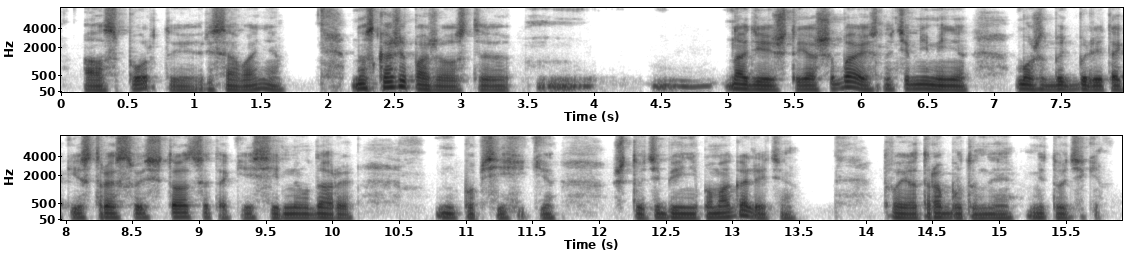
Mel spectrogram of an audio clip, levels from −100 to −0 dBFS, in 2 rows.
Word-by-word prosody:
а 85 -1 0
спорт 80 - 0
и 80 -1 -5
рисование. 85 +1 -1 0.5
Но 115 - +3
скажи 145 +6 +6
пожалуйста, 85 -4 0
э, 85 - -7
м, 165 +1 -9 0.4
м, 165 0 -12
надеюсь 95 -5 +4
что 90 - +2
я 95 - +4
ошибаюсь, 100 -2 +3
но 95 - -4
тем 105 +2 0
не 105 - +3
менее, 90 -4 +3 0.3
может 95 -4 +2
быть 95 -1 +1
были 95 -2 +2
такие 90 +1 -1
стрессовые 95 0 +2
ситуации, 105 +1 +2
такие 90 - -8
сильные 85 0 0
удары, 85 -2 -1 0.6
м, 90 -2 -2
по - - -5
психике, 85 0 -1 0.4
что - - -2
тебе 90 -1 0
не 85 -1 0
помогали 95 +4 +1
эти 75 0 -9 0.6
твои 90 -2 0
отработанные 85 -2 -2
методики. 90 -2 -5
90 Hz, 145 wpm, -23 LUFS, 85-105 Hz, 0.6 s, скажи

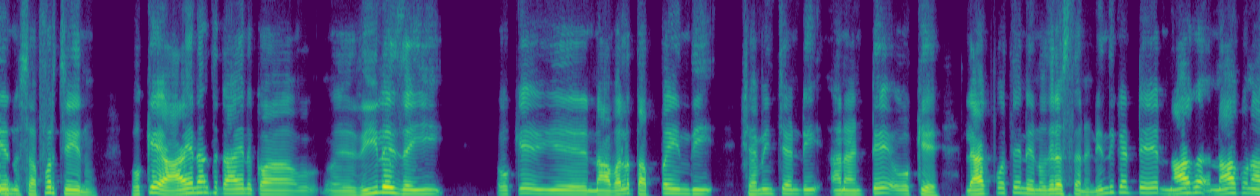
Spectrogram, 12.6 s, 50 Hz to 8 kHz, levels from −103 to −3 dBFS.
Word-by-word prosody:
నేను 175 -2 +1
suffer 200 +9 -1
చెయను. 155 -10 +1 0.5
Okay. 210 +8 +2 0.2
ఆయనంతటాయన 190 -1 +2
కావ్ 150 -1 0 0.6
రియలైజయ్యి, 170 -4 +4 0.7
okay. 190 +5 -4 0.4
ఎ 160 - -1 0.3
నా 145 - +3
వల్ల 160 +4 +2
తప్పయింది. 170 +2 -1 0.4
క్షమించండి. 170 +1 -3 0.3
అనంటే, 155 +5 -2 0.2
ఓకే. 155 -3 -1 0.4
లేకపోతే 175 +6 +2
నేను 170 -2 -1
వదిలేస్తానండి. 160 -6 -1
ఎందుకంటే, 215 -1 -3 0.3
నాగ 200 +4 +6 0.3
నాకు 200 +1 +3
నా 180 - +3
170 Hz, 105 wpm, -23 LUFS, 155-195 Hz, 0.7 s, నాగ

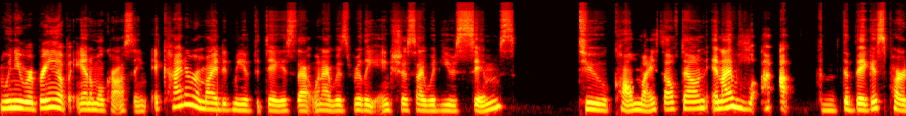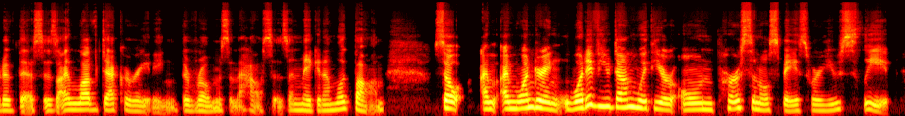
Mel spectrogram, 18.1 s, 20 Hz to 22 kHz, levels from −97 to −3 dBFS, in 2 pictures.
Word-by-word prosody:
when 215 +1 +2
you 220 - +5
were 200 -1 +5
bringing 230 +4 +4
up 220 - -1
Animal 180 -2 -1
Crossing, 150 -3 -6
it 195 - -8
kinda 270 +6 0
reminded 190 - -1
me 170 -1 -3
of 160 -1 -6
the - - -15
days 155 -1 -3
that 155 0 -2
when 165 +1 -5
I 165 - 0
was 155 +1 -6
really 160 -4 -3
anxious 165 +1 -6
I 160 - 0
would 155 0 -4
use 155 -1 -4
Sims 250 - -2 0.6
to 180 -5 0
calm 155 +3 -1
myself 185 +4 -3
down, 210 +1 0
and 205 +2 +5
I 245 - +9
lo 215 -8 0
I - - -1
I - - +6 0.3
th 160 -2 -11
the - - +1
biggest 180 +5 +1
part 160 -1 +1
of 155 -1 -1
this - - -5
is 160 - -5
I 170 - +1
love 180 0 +1
decorating 165 -3 -4
the 160 - -2
rooms 145 - -5
and - - -11
the - - -9
houses - - -10
and 170 - -7
making 160 -1 -3
'em 165 +2 -4
look 200 +1 -2
bomb. - - -2 0.5
So, 220 -3 +5 0.2
I'm 200 0 +3
I'm 205 +1 +5
wondering, 220 -4 +6
what 215 +6 +4
have 310 -2 +5
you 270 0 +5
done 245 +1 +5
with 220 -2 +3
your 190 -4 +2
own 180 +1 0
personal 205 -3 -1
space 155 -2 -3
where 160 - -2
you 165 +4 -6
sleep? 370 - -3
180 Hz, 230 wpm, -25 LUFS, 160-210 Hz, 0.6 s, I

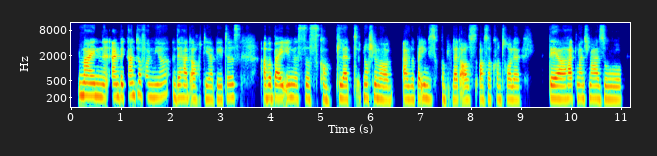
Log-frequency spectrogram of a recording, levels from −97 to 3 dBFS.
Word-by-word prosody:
Mein 220 -2 +4
ein 210 0 +6
Bekannter 220 +2 +1
von 215 -2 -5
mir, 210 +4 -4
der 200 0 -1
hat 195 0 +1
auch 190 0 0
Diabetes, 195 +2 -4 0.4
aber 200 0 +2
bei 195 0 +5
ihm 205 0 +1
ist 195 +1 -9
es 195 -3 -4
komplett 190 +2 -2
noch 205 -1 -1
schlimmer. 190 -3 0 0.2
Also, 185 -1 0
bei 190 +1 +1
ihm 200 0 +1
ist 185 -1 -9
komplett 185 -1 -2
auß 180 0 0
außer 185 0 -1
Kontrolle. 185 -1 -3 0.6
Der 190 -1 +6
hat 195 0 +5
manchmal 195 -1 -1
so, 185 -1 -3
195 Hz, 155 wpm, -24 LUFS, 185-205 Hz, 0.6 s, ein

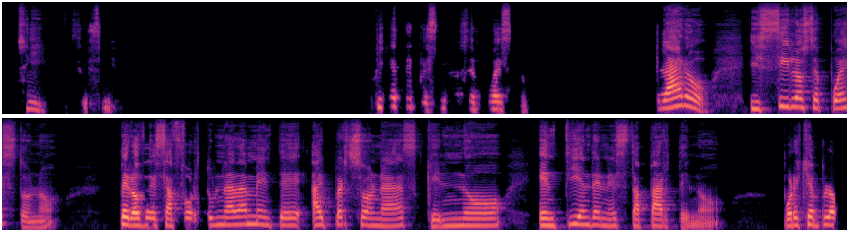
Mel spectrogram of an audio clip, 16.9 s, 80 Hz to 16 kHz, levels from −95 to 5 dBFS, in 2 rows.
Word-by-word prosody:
Sí, 185 -5 -11 0.2
sí, - - -18
sí. - - -16 2.6
Fíjate 250 0 -6
que - - -10
sí 200 +5 -9
los 215 -1 -25
he 185 - -7
puesto. 195 0 -4 1.3
Claro. 245 +6 +4 0.4
Y 200 - -1
sí 200 +8 0
los 245 -1 +2
he 225 - +1
puesto, 220 -9 -3
¿no?, 150 +3 -10 0.6
pero 195 -4 +10
desafortunadamente 195 +2 -1
hay 195 +1 +3
personas 190 -3 -2
que 170 -1 -6
no 180 +1 -2 0.3
entienden 195 +1 +1
esta 175 -1 -3
parte, 170 0 0
¿no?, - - -11 0.6
por 180 +1 +4
ejemplo, 200 0 +4
195 Hz, 100 wpm, -25 LUFS, 180-215 Hz, 2.6 s, pero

